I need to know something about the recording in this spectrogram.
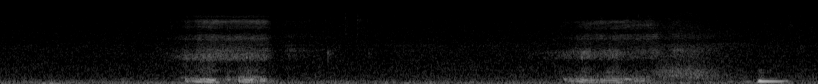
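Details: Beagle dog asleep: loud, rattling snores with each breath, two full cycles and a snort, about 15 breaths a minute, louder and longer than usual for him; snoring.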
